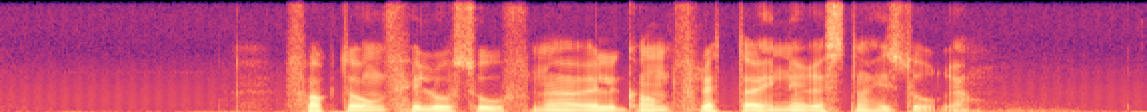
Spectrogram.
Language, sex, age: Norwegian, male, 17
